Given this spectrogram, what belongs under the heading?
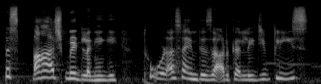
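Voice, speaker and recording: Polite, high-voiced young daughter-in-law, acted by a woman. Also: a little fast, a bit bright. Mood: polite, obliging. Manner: deferential, apologetic, pleading. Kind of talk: Hindi animated moral story acting.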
